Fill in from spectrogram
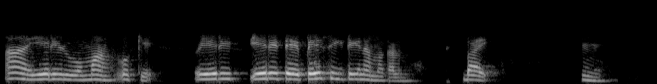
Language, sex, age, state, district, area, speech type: Tamil, female, 18-30, Tamil Nadu, Chengalpattu, urban, conversation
